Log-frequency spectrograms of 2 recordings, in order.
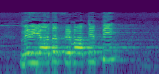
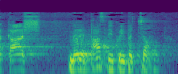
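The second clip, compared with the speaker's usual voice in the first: much lower, fast wistful sigh of a wish; wistful longing; 11 semitones lower than usual. Acted. Father wishes for a child.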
